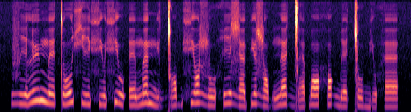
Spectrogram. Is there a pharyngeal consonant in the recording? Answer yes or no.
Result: no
